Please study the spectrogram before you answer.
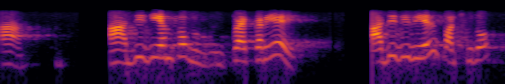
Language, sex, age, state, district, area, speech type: Hindi, female, 60+, Uttar Pradesh, Bhadohi, rural, conversation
